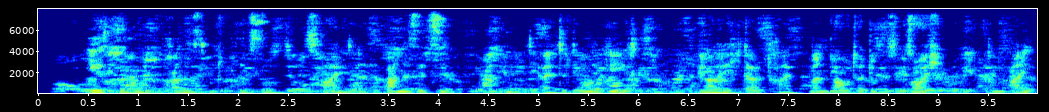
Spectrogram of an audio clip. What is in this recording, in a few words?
male synth conv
